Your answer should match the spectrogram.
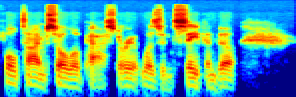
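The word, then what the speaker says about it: Safenwil: It's pronounced Seifenville, but it's spelt Seifenwil.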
